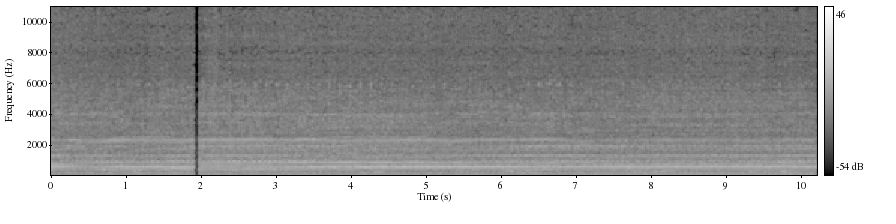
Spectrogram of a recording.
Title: Weird whining sound on low revs and idle. 2014 scirocco 1.4 tsi twincharge. What could it be?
